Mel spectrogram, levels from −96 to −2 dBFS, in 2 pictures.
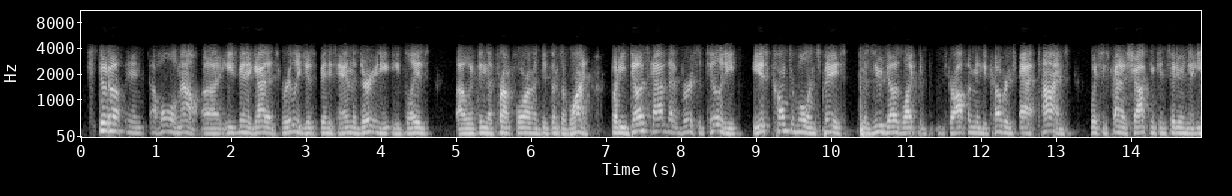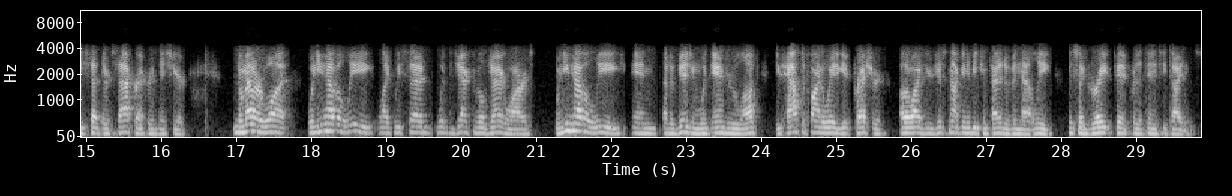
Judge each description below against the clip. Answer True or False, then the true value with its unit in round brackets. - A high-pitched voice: False (135 Hz)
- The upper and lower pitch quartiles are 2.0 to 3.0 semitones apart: True (2.7 semitones)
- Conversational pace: False (245 wpm)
